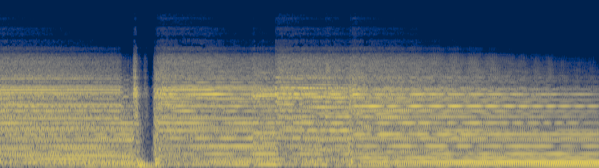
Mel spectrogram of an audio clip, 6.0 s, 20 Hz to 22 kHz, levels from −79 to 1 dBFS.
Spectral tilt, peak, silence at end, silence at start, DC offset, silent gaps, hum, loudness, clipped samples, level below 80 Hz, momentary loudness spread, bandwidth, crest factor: -6.5 dB/octave; 0 dBFS; 0 s; 0 s; under 0.1%; none; none; -9 LUFS; under 0.1%; -34 dBFS; 3 LU; 8 kHz; 10 dB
